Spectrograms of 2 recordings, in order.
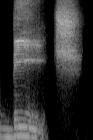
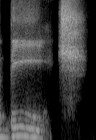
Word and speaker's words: beach: es muy importante que cuando hagamos la i larga alarguemos y entonces cuando estamos hablando si yo voy si yo voy a pronunciarla ahí larga es imposible no pronunciarla y larga sin sonreír es Esa es la clave miren que cuando yo digo playa yo digo vich I love the beach Eso es todo es alargarla ahí si yo voy a decir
